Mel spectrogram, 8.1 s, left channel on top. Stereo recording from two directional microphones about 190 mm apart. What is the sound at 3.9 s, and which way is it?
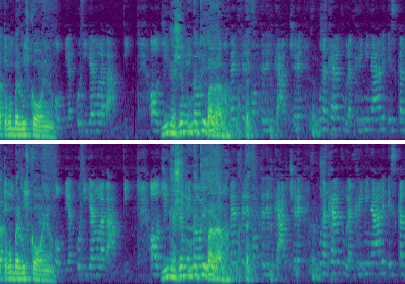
Speech, 15° right (ahead or behind).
